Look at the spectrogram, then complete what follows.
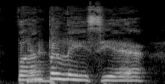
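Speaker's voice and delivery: acted yelling. Retelling own past yelling at police: imitating own past yell. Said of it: "you just started yelling at them".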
